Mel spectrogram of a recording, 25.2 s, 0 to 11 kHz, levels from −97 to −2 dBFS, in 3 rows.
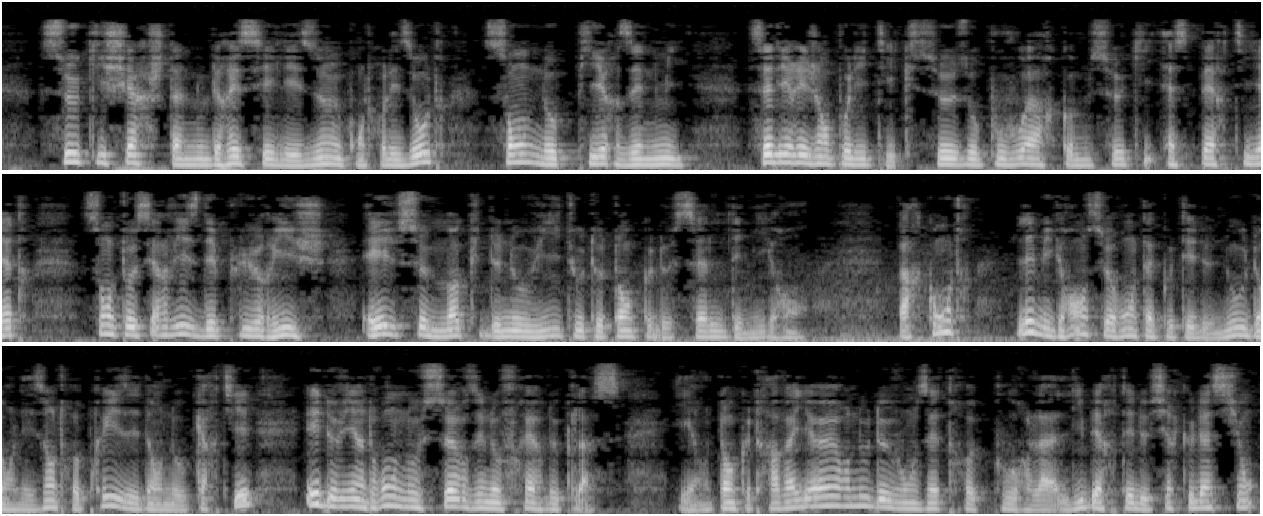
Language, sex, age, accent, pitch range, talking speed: French, male, 50-69, French, 110-140 Hz, 205 wpm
